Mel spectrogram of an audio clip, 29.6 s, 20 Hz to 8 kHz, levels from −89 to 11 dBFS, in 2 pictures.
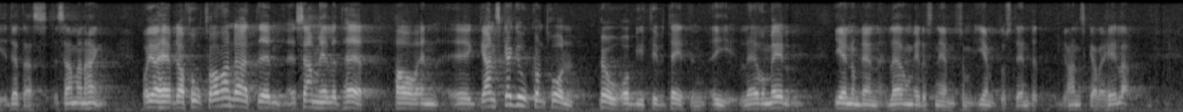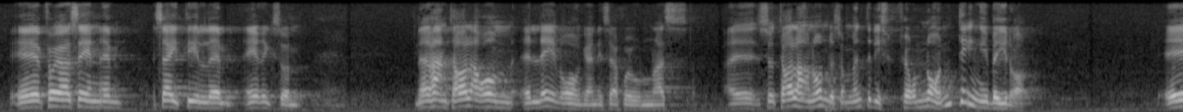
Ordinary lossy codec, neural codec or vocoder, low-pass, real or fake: none; none; 7.2 kHz; real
